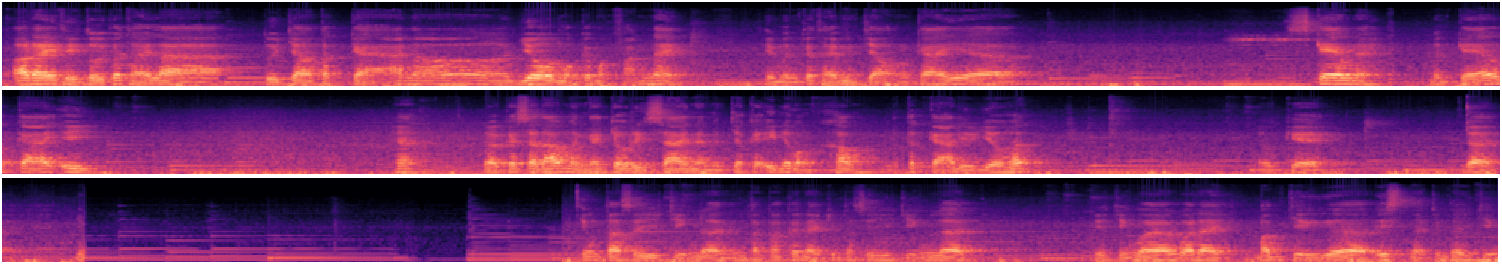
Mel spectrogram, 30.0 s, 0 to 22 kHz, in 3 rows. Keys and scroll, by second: 16.8 0, 17.4 Return, 29.4 x.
